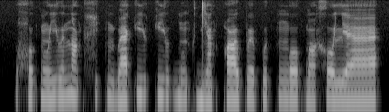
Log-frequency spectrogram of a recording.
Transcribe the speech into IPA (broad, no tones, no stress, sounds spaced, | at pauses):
χʷ æ k͡p ũ j ɯ n ɑ̃ k x i k m b æ k j y k j ɯ ɡ͡b ũ k dʲ ɑ̃ k qʷ ɯ p ø p ɯ k ŋ o ɡ͡b ɑ̃ x o lʲ æ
